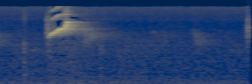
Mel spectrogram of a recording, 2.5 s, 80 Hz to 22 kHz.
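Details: Olive-backed sunbird on the eleventh day of feeding its young, 27 November 2019: one sharp, high, rising thin note, then the start of a second at the very end, over a quiet, faintly hissing background.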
